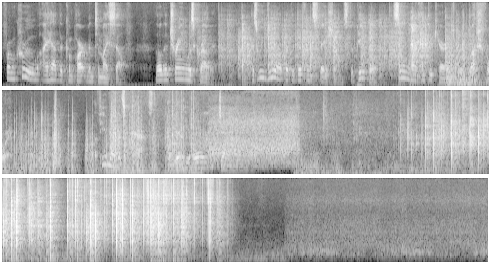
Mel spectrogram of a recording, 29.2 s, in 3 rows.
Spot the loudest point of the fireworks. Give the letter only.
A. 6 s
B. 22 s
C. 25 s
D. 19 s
B.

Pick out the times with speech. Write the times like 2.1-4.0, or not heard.
0.1-2.5, 3.0-4.3, 5.0-10.0, 11.6-14.8.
